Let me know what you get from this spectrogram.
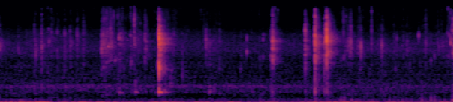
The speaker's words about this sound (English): I'm going to drink water real quick, getting a dry mouth.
